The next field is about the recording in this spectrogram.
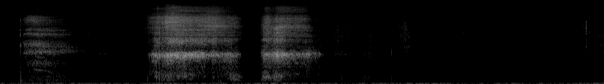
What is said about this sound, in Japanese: くしゃみのしすぎってあんまり体に良くないとは思うんですよ。まして自発的にするなんて。でもなんか鼻詰まってる時とかやると鼻詰まり取れてすっきりするんですよね。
